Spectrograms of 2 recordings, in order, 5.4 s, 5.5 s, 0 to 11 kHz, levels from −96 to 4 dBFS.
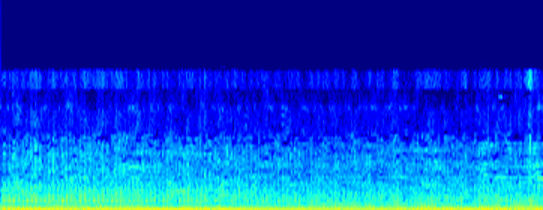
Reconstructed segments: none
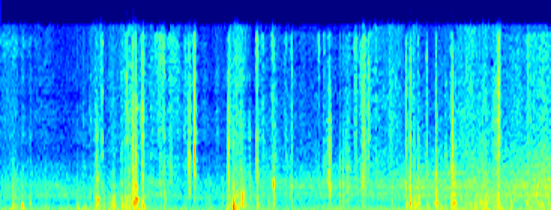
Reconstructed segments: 0.0-1.0 (codec, SNAC); 1.6-2.6

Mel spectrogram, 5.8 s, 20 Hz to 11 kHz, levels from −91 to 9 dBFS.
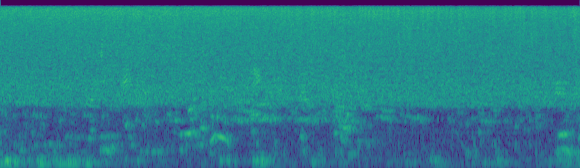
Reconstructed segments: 2.4-5.8 (vocoder, WaveNeXt)

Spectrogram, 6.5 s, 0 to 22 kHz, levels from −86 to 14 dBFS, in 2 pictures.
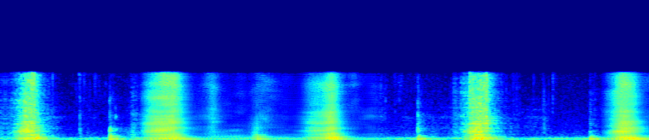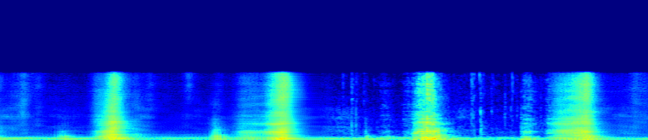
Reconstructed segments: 0.7-1.9 (vocoder, Vocos); 3.0-4.9; 6.0-6.5

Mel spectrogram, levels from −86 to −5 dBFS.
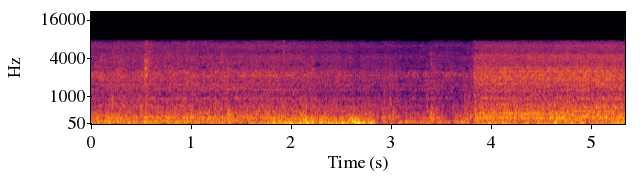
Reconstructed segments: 0.0-1.6 (vocoder, HiFi-GAN); 3.1-3.8

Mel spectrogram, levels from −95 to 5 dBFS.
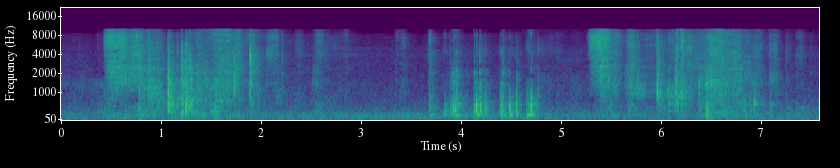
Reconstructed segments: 0.0-4.6 (vocoder, Vocos)

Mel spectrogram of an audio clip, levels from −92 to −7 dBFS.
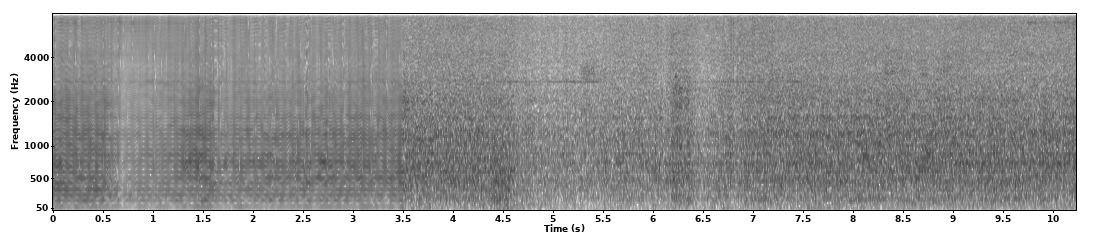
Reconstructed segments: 0.0-3.5 (vocoder, BigVGAN v2)

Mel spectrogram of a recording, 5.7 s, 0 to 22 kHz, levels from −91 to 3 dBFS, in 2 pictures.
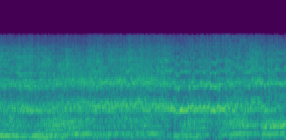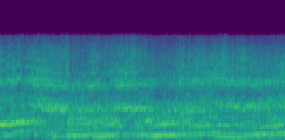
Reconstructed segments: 1.5-3.5 (vocoder, WaveNeXt); 4.5-5.0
